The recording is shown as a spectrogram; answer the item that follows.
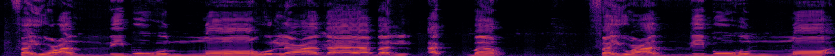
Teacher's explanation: لفظ اللہ کو آپ نے یہاں پر موٹا ادا کرنا ہے. لفظ اللہ سے پہلے والے حرف پر زبر یا پیش ہو تو اسے موٹا پڑھا جاتا ہے، اور اگر اس سے پہلے والے حرف پر زیر ہو تو ہم نے اس کے باریک پڑھنا ہوتا ہے.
